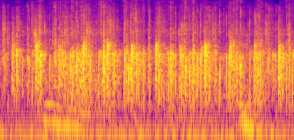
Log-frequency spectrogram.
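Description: An audience at a university round-table on the Catholic Church gives loud, steady applause welcoming a speaker, many hands clapping in a continuous wash with rhythmic pulses.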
